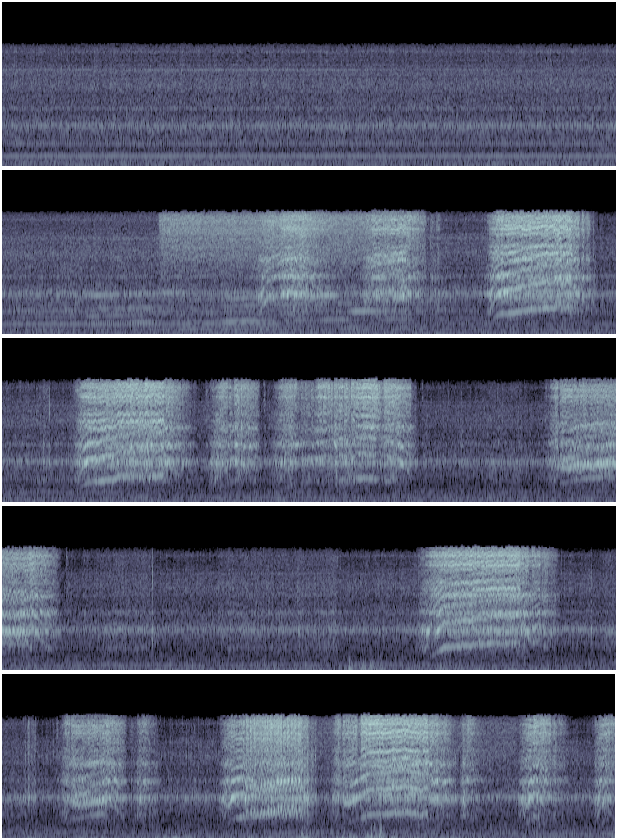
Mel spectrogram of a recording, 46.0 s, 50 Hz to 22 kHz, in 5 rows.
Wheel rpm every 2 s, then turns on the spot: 0, 0, 0, 0, 0, 0, 50, 40, 80, 40, 80, 110, 20, 90, 20, 10, 20, 110, 30, 30, 100, 90, 30.
24-26 28-32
